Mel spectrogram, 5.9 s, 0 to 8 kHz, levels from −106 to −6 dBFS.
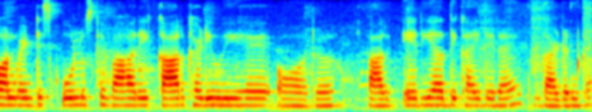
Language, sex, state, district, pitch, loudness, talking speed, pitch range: Hindi, female, Punjab, Pathankot, 190 Hz, -20 LUFS, 180 wpm, 185-195 Hz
